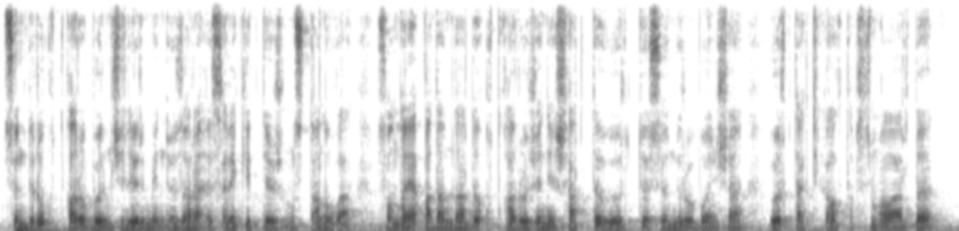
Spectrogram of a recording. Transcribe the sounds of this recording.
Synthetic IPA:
sɵnd̪ɪɾuqʰʊ̥t̪qɑɾubɵlɪmʃe̞le̞ɾɪme̞nwɵzɑɾɑʔɪsæɾe̞kʲe̞t̪ːe̞ʒʊməst̪ɑnuʁɑ | so̞nd̪ɑjɑqɑd̪ɑmd̪ɑɾd̪əqʰʊ̥t̪qɑɾuʒæne̞ʃɑɾt̪ːəwɵɾt̪ːɪsɵnd̪ɪɾubo̞jənʃɑ | wɵɾt̪t̪ʰːak̚t̪ijkɑlˠəq̚t̪ʰɑpsəɾmɑlˠɑɾd̪ə

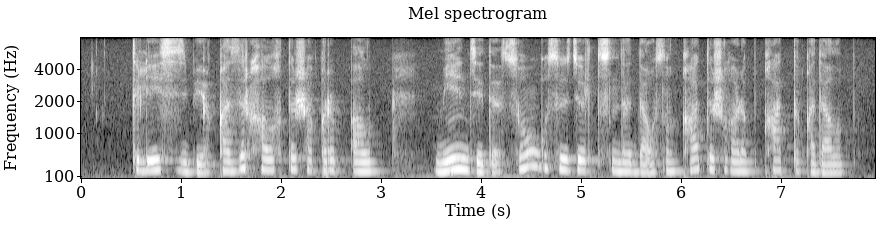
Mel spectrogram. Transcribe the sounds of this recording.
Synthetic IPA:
t̪ʰɪle̞jsɪzbe̞qʰɑzɪɾχɑlˠəqt̪əʃɑqəɾəp̚ɑlˠəp̚me̞nd̪e̞d̪ɪso̞ɴʁəsɵzd̪e̞ɾt̪ʰʊ̥sənd̪ɑd̪ɑwsəɴqʰɑt̪ːəʃəʁɑɾəpqʰɑt̪ːəqʰɑd̪ɑlˠəp̚

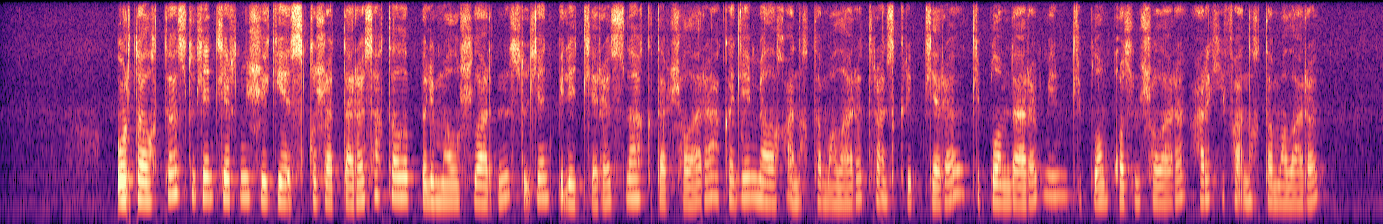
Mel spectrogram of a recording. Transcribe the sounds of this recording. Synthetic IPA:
wo̞ɾt̪ɑlˠəq̚t̪ɑst̪udʲe̞nt̪lːe̞ɾd̪ɪŋʒe̞kʲe̞ɪsqʰʊʒɑt̪ːɑɾəsɑqt̪ɑlˠəp̚bɪlɪmɑlˠuʃəlˠɑɾd̪əɴst̪udʲe̞nt̪̚bilʲe̞t̪ːe̞ɾɪsənɑqkʲʰɪ̥t̪ɑpʃɑlˠɑɾəakadʲe̞mijɑlˠəqɑ̰nəqt̪ɑmɑlˠɑɾət̪ʰranskrijp̚t̪ːe̞ɾɪd̥̪ʲijplˠo̞md̪ɑɾəme̞nd̪ʲiplˠo̞mqʰo̞səmʃɑlˠɑɾəarχʲijvɑ̰nəqt̪ɑmɑlˠɑɾə

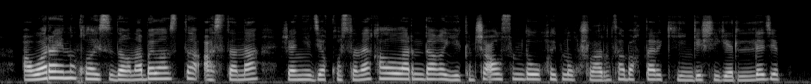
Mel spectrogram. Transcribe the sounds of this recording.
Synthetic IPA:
ɑwɑɾɑjənəɴqʰlˠɑjsəzd̪əʁənɑbɑjlˠɑnəst̪əʔɑst̪ɑnɑ | ʒ̥æne̞d̪e̞qʰo̞st̪ɑnɑjqʰɑlˠɑlˠɑɾənd̪ɑʁəje̞kʲɪnʃɪɑwsəmd̪əwo̞qijt̪ənwo̞qu̥ʃəlˠɑɾd̪əɴsɑbɑqt̪ɑɾəkʲʰejɪŋɡʲe̞ʃe̞ɡʲe̞ɾlɪd̪ɪd̪e̞p̚

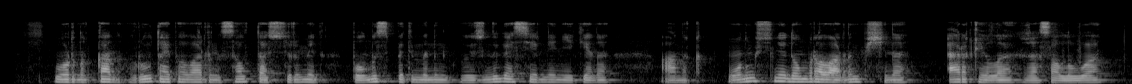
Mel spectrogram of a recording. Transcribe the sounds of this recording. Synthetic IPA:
wo̞ɾnəqːɑnɾut̪ʰɑjpɑlˠɑɾd̪əɴsɑlˠt̪̚d̪æst̪ɪɾume̞nb̥ʊlˠməsbɪt̪ɪmɪnɪŋwɵzɪŋd̪ɪkæse̞ɾɪne̞ne̞kʲe̞nɪ | ɑ̰nəq | wʔo̞nəɴʏst̪ɪne̞d̪o̞mbəɾɑlˠɑɾd̪əɴpʰɪ̥ʃɪnɪ | æɾqʰəjlˠəʒɑsɑlˠuə

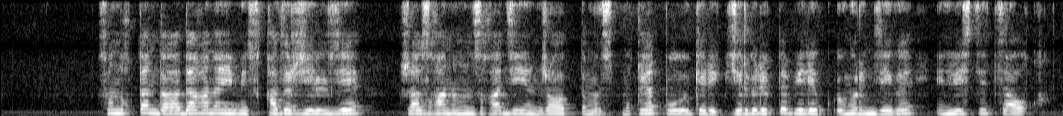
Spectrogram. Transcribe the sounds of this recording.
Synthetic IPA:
so̞nd̪əqt̪ɑnd̪ɑlˠɑd̪ɑʁɑnɑe̞me̞sqʰɑzɪɾʒe̞ld̪e̞ | ʒ̥ɑzʁɑnəməzʁɑd̪e̞jɪnʒɑwɑp̚t̪əməzmʊqijɑt̪̚bo̞lˠuəkʲʰe̞ɾe̞kʒe̞ɾɡʲɪlɪk̚t̪ɪbijlekʲwɵŋɪɾɪnd̪e̞ɡʲɪ | ijnve̞st̪ijt̪sɨjalˠəq

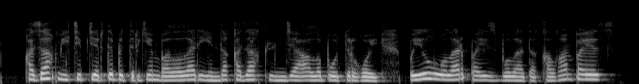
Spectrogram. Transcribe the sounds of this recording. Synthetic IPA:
qʰɑzɑqme̞k̚t̪e̞p̚t̪e̞ɾd̪ɪbɪt̪ɪɾɡʲe̞nbɑlˠɑlˠɑɾje̞nd̪ɪqʰɑzɑq̚t̪ʰɪlɪnd̪e̞ɑlˠəpwo̞t̪əɾʁo̞jb̥əjəlˠwo̞lˠɑɾpʰɑjəzbo̞lˠɑd̪əqʰɑlˠʁɑnpʰɑjəz

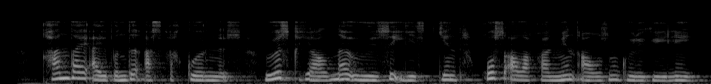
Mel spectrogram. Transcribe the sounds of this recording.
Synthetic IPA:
qʰɑnd̪ɑjʔɑjbənd̪əʔɑsqɑq̚kʲʰɵɾɪnɪs | wɵzqʰijɑlˠənɑwɵzɪje̞lt̪̚kʲe̞ɴqʰo̞sɑ̰lˠɑqɑnəme̞nʔɑwəzəŋkʲʰɵlekʲejle̞j

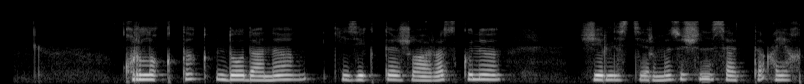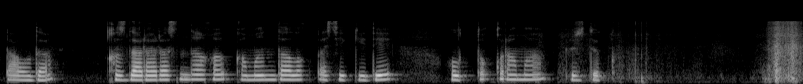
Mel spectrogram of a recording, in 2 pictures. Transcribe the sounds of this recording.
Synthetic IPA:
qʰʊɾlˠəqt̪əqd̪o̞d̪ɑnə | kʲʰe̞ze̞kt̪ɪʒɑɾəskʲʰʏnɪ | ʒ̥e̞ɾlɪst̪e̞ɾɪmɪzʏʃɪnsæt̪ːɪʔɑjɑqt̪ɑlˠd̪ə | qʰəzd̪ɑɾɑɾɑsənd̪ɑʁəkʰo̞mand̪ɑlˠəq̚b̥æse̞kʲe̞d̪e̞ | ʊlˠt̪ːəqʰːʊɾɑmɑʏzd̪ɪk

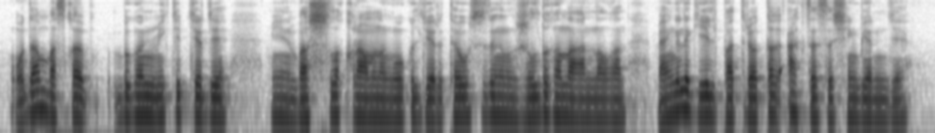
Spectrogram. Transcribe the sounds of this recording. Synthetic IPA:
wʔo̞̰d̪ɑnbɑsqɑbʏɡʲɪnme̞k̚t̪e̞p̚t̪e̞ɾd̪e̞ | me̞nbɑsʃəlˠəqʰːʊɾɑmənəɴwɵkʲɪld̪e̞ɾɪt̪ʰæwe̞lsɪzd̪ɪɡʲɪnɪŋʒəlˠd̪əʁənɑːɾnɑlˠʁɑnmʔæŋɡʲɪlɪke̞lpʰat̪ɾʲio̞t̪ːəqak̚t̪sɨjasəʃe̞ŋbe̞ɾɪnd̪e̞

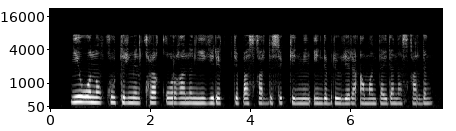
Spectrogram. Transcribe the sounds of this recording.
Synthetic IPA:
ne̞wo̞nəɴqʰut̪ʰɪlme̞ɴqʰʊɾɑqwo̞ɾʁɑnəne̞kʲʰe̞ɾe̞kd̪̥e̞pɑsqɑɾd̪əsɵkʲkʲːe̞nme̞ne̞nd̪ɪbɪɾe̞wle̞ɾɪʔɑmɑnt̪ɑjd̪ɑnɑsqɑɾd̪əɴ

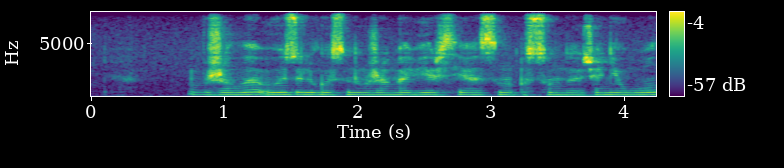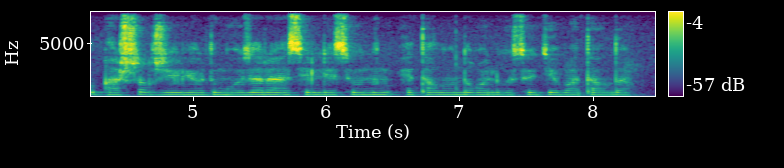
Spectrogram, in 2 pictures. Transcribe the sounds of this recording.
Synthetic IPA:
ʒəlˠəwɵzʏlɡʲɪsɪnɪŋʒɑɴɑve̞rsʲijasənʊsənd̪əʒæne̞wo̞lˠɑʃəqʒije̞wle̞ɾd̪ɪŋwɵzɑɾɑæse̞ɾle̞suwɪnɪŋe̞t̪alˠo̞nd̪əqʏlɡʲɪsɪd̪e̞pɑt̪ɑlˠd̪ə

